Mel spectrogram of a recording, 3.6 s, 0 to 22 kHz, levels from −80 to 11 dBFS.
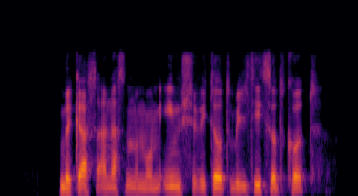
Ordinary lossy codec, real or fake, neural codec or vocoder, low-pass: Opus, 32 kbps; fake; codec, 16 kHz, 2 kbps, X-Codec, HuBERT features, trained on LibriSpeech; 7.2 kHz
